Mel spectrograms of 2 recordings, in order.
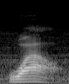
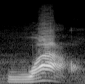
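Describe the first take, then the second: First: It is said plainly, without emotion. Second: It is said with strong emotion.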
